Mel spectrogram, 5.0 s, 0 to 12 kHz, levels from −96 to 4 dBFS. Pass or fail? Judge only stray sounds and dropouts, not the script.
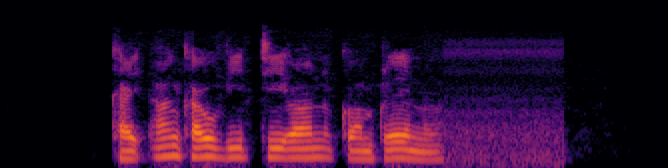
pass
